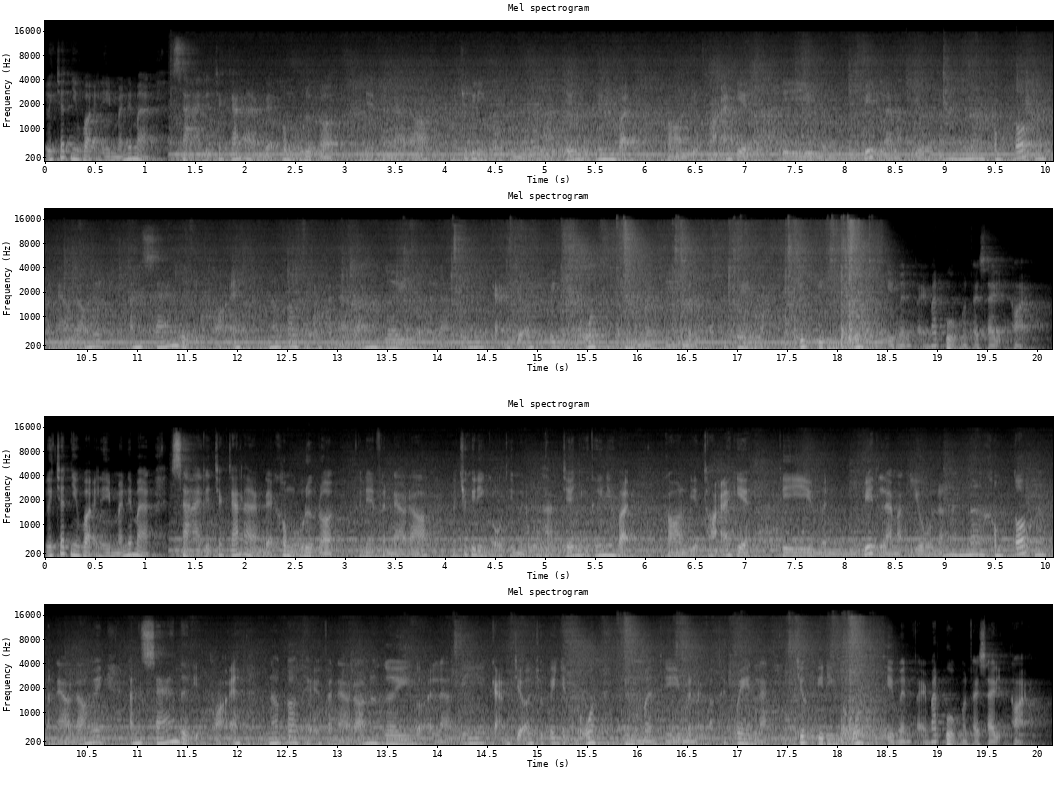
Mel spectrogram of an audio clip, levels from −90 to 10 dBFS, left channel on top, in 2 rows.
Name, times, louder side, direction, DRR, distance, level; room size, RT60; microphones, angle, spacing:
voice 1, 0.0-5.9 6.2-7.1 7.3-17.3 17.6-19.9, right 3 dB, 35° right, 12 dB, 0.3 m, -30 dB
sound 1, 1.2-18.5, left 1 dB, 40° left, 1.6 m, -31 dB
9.5 x 8.5 x 2.6 m, 1.4 s
head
